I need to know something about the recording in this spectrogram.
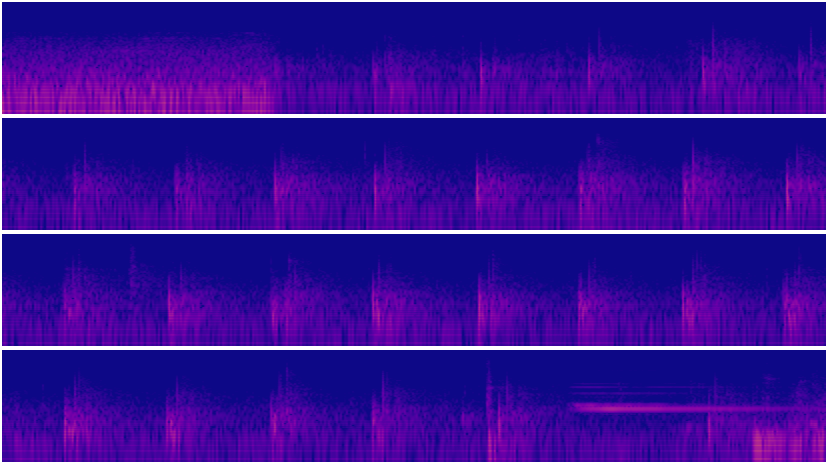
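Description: Footsteps of hard-soled shoes on a polished stone floor, a steady run of sharp clicks about three a second, after a brief steady city hum. Near the end a single elevator chime rings.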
